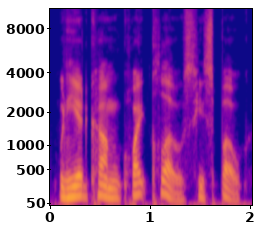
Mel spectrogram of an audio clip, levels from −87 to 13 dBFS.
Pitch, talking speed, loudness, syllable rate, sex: 115 Hz, 240 wpm, -18 LUFS, 6.0 syllables/s, male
